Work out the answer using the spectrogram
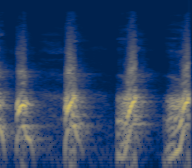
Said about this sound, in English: I want you to get down on all fours and start barking like a goddamn dog.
